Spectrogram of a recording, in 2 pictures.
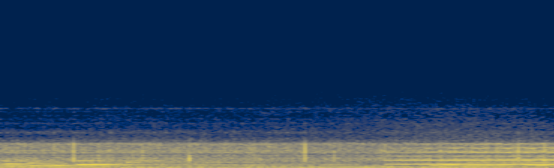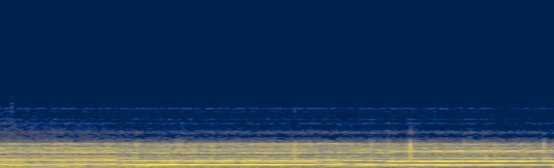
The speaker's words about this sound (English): What we're hearing is obviously an early recording from nearly a century ago.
